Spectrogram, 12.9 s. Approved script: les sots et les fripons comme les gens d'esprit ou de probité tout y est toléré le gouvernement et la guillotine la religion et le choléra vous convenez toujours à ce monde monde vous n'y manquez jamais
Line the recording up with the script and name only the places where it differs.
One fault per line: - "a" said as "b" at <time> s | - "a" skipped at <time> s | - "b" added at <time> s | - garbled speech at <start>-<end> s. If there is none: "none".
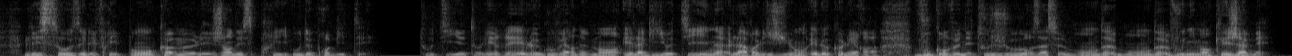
none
